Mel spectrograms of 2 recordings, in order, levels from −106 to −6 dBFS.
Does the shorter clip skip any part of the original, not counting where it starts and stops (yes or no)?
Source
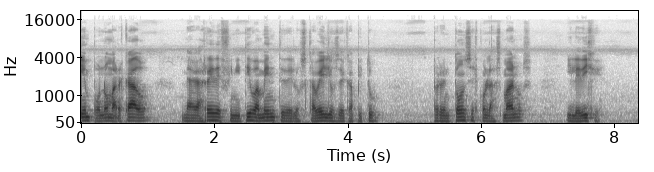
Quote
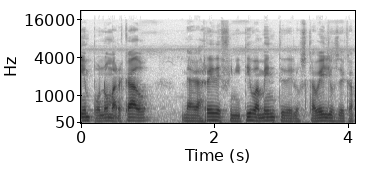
no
